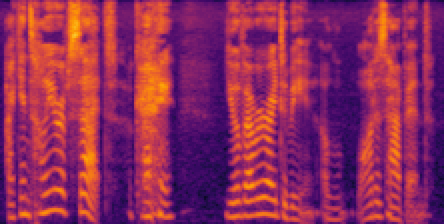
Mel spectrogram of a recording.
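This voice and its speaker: Woman playing a lady vampire master in an audio roleplay, mid pitch, exasperated but caring, kinda sardonic, super dry close sound. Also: animated, fairly quick, dry recording, lightly acted. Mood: pleading, reassuring. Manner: conversational, defensive, sardonic. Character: female vampire master, exasperated yet protective caretaker. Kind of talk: intimate audio roleplay acting, one side of a conversation.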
